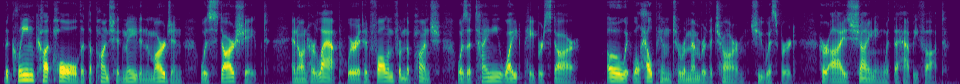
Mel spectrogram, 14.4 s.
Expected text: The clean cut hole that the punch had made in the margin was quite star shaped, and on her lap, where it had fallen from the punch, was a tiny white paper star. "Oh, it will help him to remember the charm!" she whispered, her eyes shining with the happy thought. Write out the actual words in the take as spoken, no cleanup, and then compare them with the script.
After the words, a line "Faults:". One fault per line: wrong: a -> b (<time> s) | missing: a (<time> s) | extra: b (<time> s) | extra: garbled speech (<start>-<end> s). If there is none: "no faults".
The clean cut hole that the punch had made in the margin was star shaped, and on her lap, where it had fallen from the punch, was a tiny white paper star. "Oh, it will help him to remember the charm!" she whispered, her eyes shining with the happy thought.
Faults:
missing: quite (3.1 s)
